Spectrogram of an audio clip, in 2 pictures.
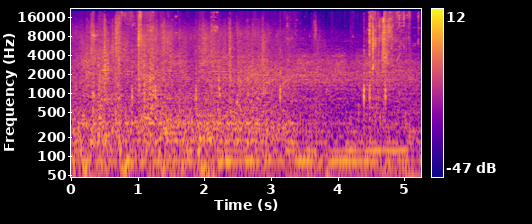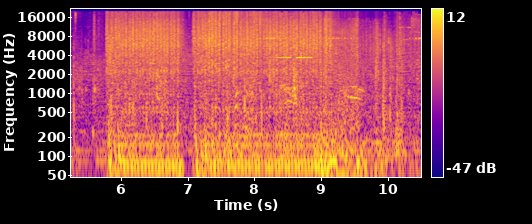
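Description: Sustained automatic gunfire and explosions in the video game Division 2, dense rapid bursts that grow louder partway through, with players talking over the shooting.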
